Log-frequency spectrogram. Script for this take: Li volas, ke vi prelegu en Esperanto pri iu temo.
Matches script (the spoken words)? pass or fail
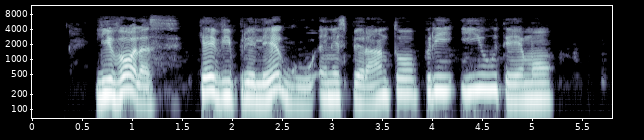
pass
